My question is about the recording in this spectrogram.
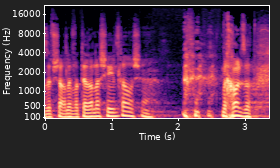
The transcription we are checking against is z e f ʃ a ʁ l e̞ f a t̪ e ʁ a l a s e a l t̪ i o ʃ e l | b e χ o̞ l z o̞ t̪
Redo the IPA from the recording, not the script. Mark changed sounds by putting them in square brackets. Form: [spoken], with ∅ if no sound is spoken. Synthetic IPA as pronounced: z e f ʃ a ʁ l e̞ [v] a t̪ e ʁ a l a [ʃ] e [i] l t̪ [a] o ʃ e [∅] | b e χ o̞ l z o̞ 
